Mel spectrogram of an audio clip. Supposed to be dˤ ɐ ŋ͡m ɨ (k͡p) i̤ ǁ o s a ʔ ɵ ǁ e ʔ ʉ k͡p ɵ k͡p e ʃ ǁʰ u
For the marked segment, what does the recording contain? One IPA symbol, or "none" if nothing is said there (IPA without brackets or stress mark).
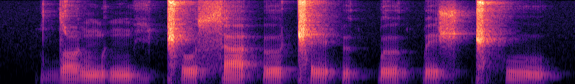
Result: ŋ͡m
